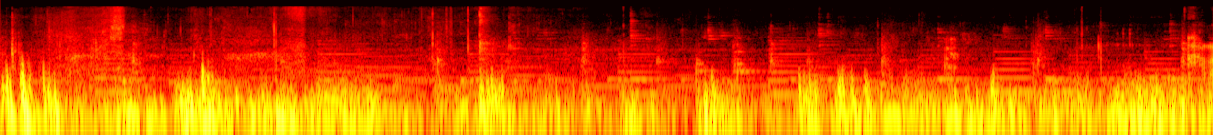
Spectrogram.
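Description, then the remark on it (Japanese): Metallic cowbells clank irregularly as cows wearing bells walk through open pastureland along a countryside walking route, several bells ringing and overlapping with resonant tones, set against an outdoor rumble of wind and footsteps. “これ多分牛か牛かなんかが顔ぶれつけて歩いてるわ”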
